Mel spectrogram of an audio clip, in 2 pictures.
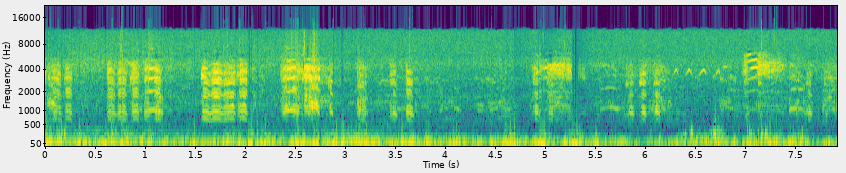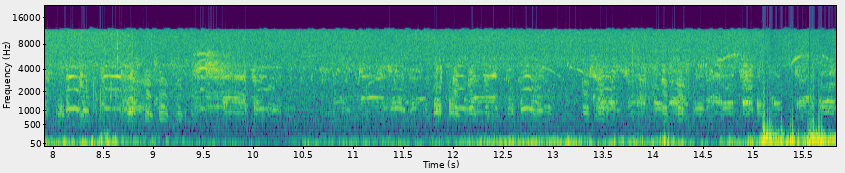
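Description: A flock of geese honking in flight, with repeated overlapping calls that are loudest in the first few seconds and then go on more faintly. A low rumble of wind on the microphone runs underneath and eases about halfway through.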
